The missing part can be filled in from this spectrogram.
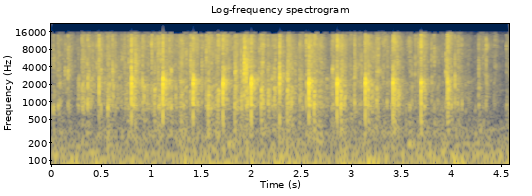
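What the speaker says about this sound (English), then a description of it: "I think that deserves another round of applause there" Steady applause from a crowd at a courthouse California Native American Day celebration, a dense wash of clapping with some sharper individual claps standing out, continuing throughout.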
